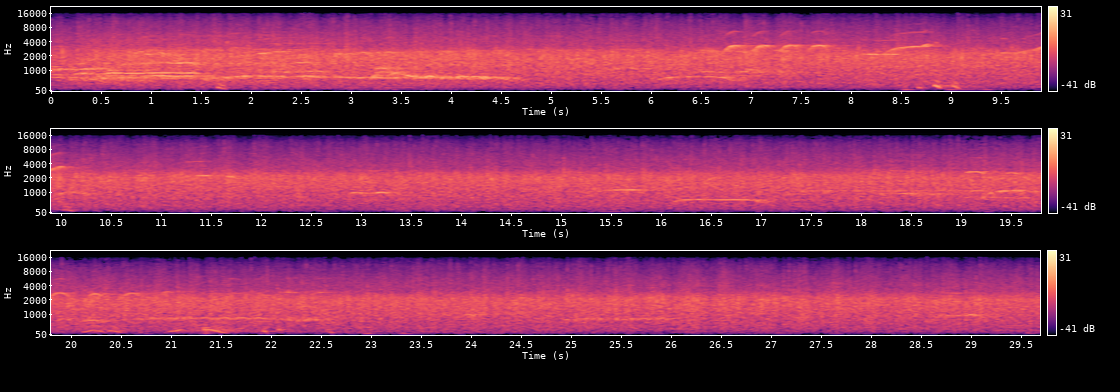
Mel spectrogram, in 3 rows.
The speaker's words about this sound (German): Applaus für den Maxi Schafroth und seine Fastenpredigt 2023.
